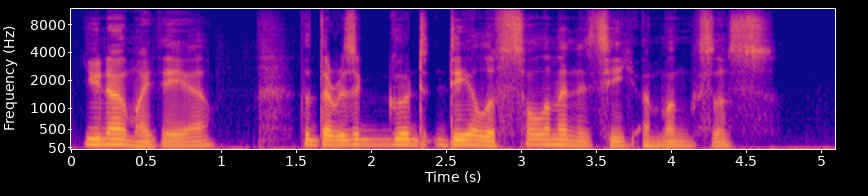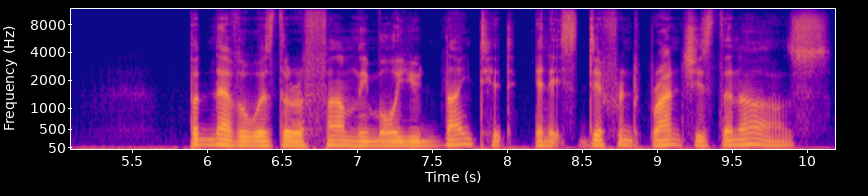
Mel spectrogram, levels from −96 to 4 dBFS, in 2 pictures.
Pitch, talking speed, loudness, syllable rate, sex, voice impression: 110 Hz, 165 wpm, -22 LUFS, 5.3 syllables/s, male, very masculine, very adult-like, very middle-aged, very thick, tensed, very powerful, slightly bright, hard, very clear, fluent, very cool, very intellectual, slightly refreshing, sincere, very calm, very mature, very friendly, very reassuring, slightly unique, wild, slightly sweet, lively, very kind, slightly modest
